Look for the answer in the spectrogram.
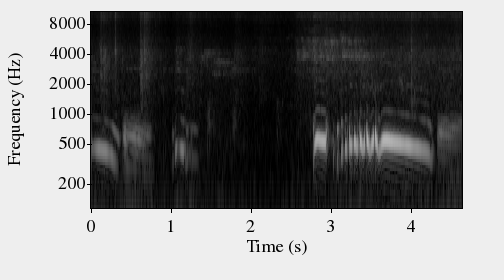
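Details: A Barbary dove cooing in the late afternoon, used as a lure for trapping: soft, low rolling coos, then a quick throaty trill running into a long, drawn-out falling coo, with faint low rumbles underneath.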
